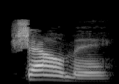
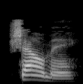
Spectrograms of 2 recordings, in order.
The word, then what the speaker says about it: Xiaomei: Xiaomei. Xiaomei. Xiaomei. Xiaomei. Well, it's easier than I thought first. The X at the start is scary.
